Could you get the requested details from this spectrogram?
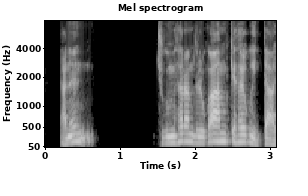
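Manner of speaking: ordinary talk, nothing marked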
